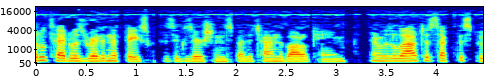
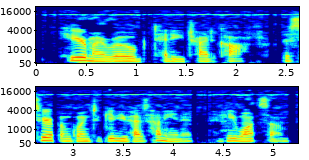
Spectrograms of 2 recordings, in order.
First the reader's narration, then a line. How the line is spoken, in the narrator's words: Bear whispered to him, with a droll look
